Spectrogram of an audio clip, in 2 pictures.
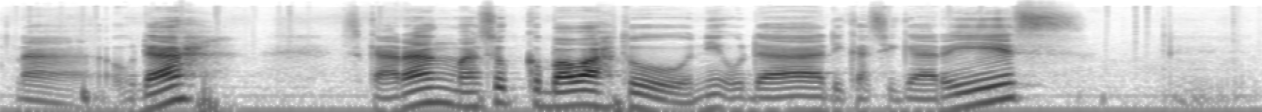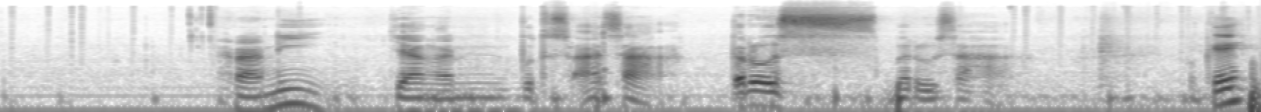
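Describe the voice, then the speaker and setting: Male computer teacher, patient and questioning, slow delivery. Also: medium pitch, sharp tone, slight background noise. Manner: patient, coaxing, asks the class questions. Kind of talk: classroom lesson. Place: classroom.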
